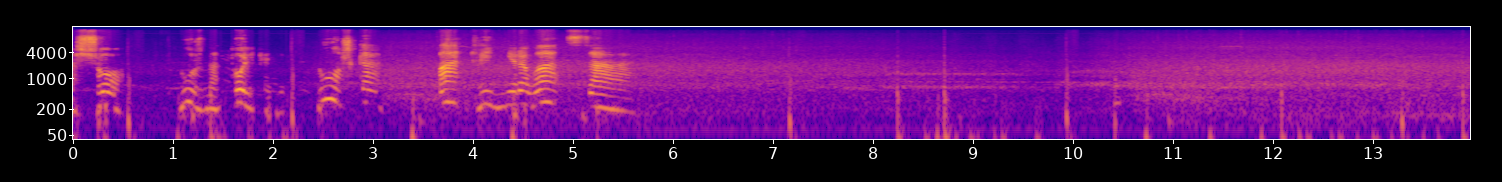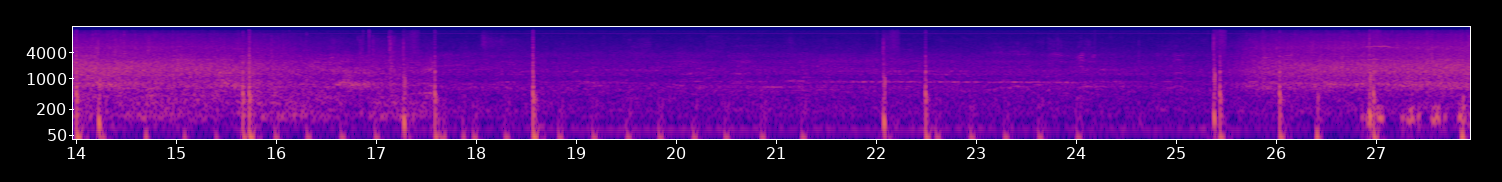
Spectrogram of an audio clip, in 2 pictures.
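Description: A ball is kicked again and again.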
